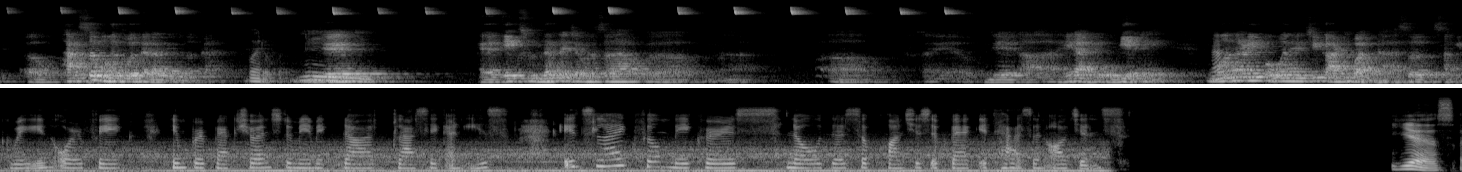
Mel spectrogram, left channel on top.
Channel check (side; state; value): both; different; correlation 0.00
